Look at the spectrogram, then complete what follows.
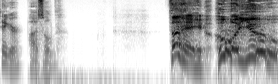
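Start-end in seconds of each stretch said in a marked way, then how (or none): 2.1-3.5 high, drawn-out, swooping sing-song voice. Reading Tigger's line aloud from a script: Ed Wynn impression. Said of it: "Did you just do an Ed Wynn impression accidentally?".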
